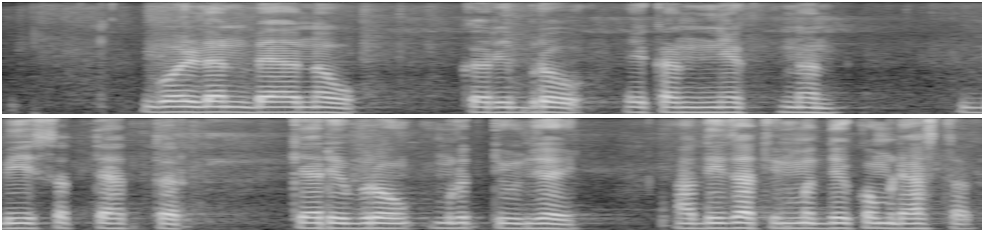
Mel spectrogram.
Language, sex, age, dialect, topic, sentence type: Marathi, male, 36-40, Standard Marathi, agriculture, statement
